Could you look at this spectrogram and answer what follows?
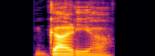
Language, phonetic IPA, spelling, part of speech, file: Polish, [ˈɡalʲja], Galia, proper noun, Pl-Galia.ogg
